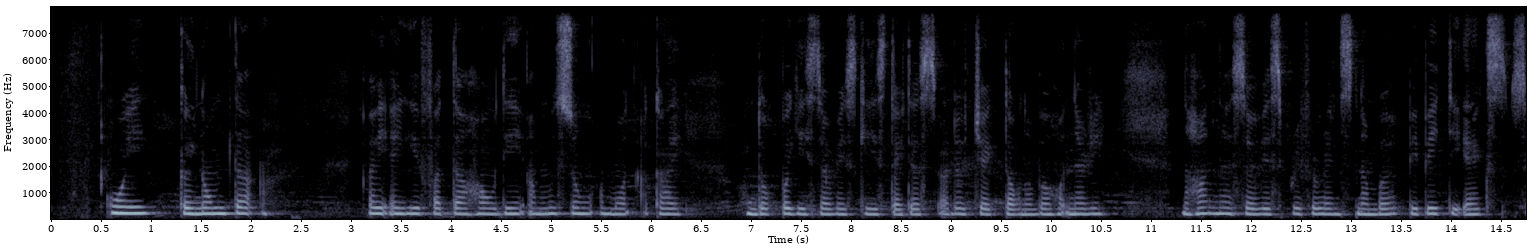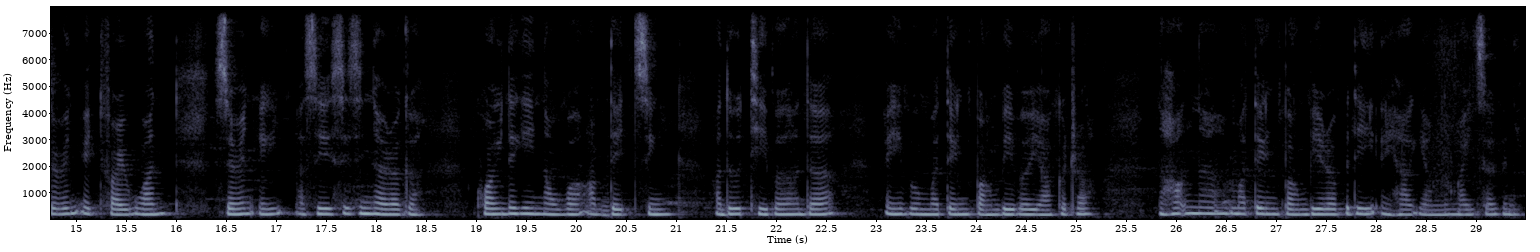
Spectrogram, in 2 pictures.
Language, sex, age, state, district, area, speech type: Manipuri, female, 18-30, Manipur, Kangpokpi, urban, read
